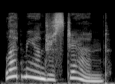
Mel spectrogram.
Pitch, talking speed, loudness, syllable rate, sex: 255 Hz, 155 wpm, -17 LUFS, 4.8 syllables/s, female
